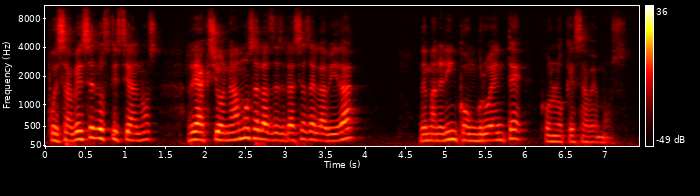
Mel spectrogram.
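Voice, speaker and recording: A man from Latin America preaching a sermon who asks his listeners questions and answers them, moving between hushed pleading and loud emphasis. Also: on the high side, measured pace.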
